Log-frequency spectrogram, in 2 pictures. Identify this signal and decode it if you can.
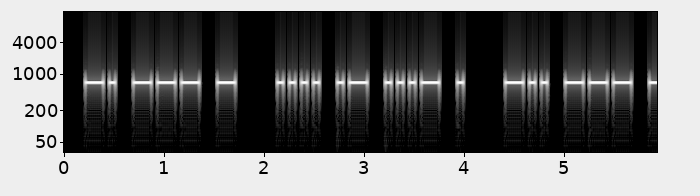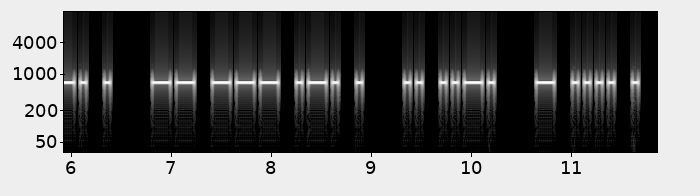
Morse code, heard as a keyed tone, about 20 wpm, 700 Hz. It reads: NOT HAVE DONE MORE IF THE
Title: Sentences from Top 1000 Words - Review Part 2 - 20wpm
